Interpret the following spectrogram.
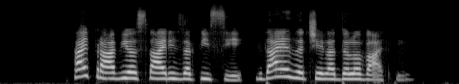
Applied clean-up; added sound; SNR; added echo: neural mask model DeepFilterNet 3.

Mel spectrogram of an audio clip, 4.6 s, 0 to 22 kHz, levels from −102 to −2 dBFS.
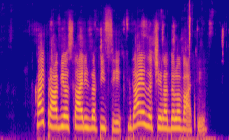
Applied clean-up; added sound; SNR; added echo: neural mask model Resemble Enhance denoiser.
